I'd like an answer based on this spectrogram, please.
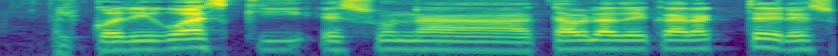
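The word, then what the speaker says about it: ASCII: el código asi o as c i i se pronuncia asi el conjunto de caracteres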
